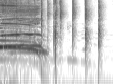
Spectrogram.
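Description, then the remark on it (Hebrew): A held musical tone fades out, then the audience claps along in a steady rhythm for a contestant who has won a vacation, about six sharp claps spaced evenly apart. “רגע, כפיים!”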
